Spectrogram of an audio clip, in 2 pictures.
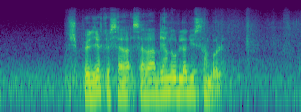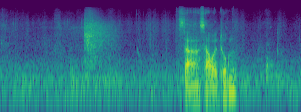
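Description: An elderly man speaks calmly nearby in a large echoing hall.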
